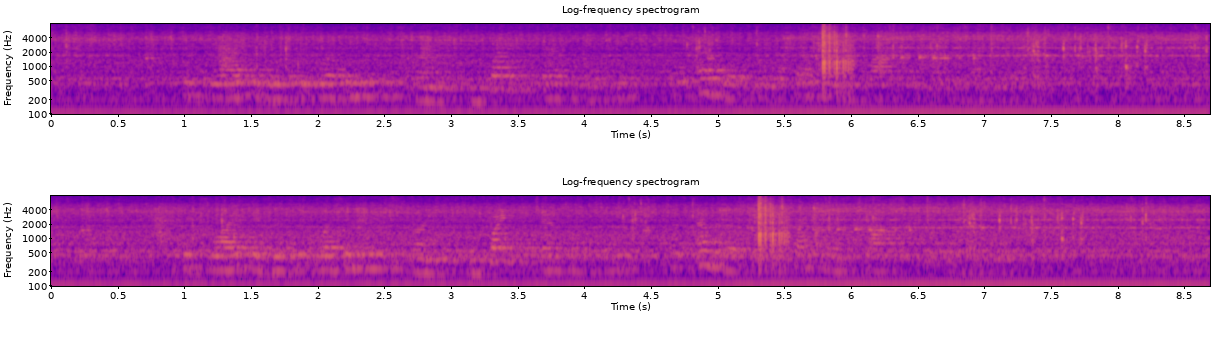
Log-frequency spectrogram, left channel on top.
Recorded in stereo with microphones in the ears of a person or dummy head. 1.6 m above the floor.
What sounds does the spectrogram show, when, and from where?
1.0 s a woman speaking: 80° right, 2.5 m
3.3 s a woman speaking: 55° right (ahead or behind), 2.0 m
